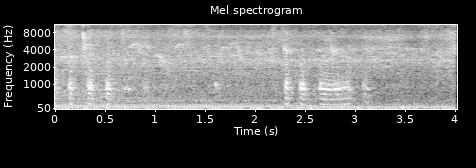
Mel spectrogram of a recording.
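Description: Several soft clucks and short murmuring calls from young hens scattered over a steady low hum, some clustered near the start and a busier burst toward the end.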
